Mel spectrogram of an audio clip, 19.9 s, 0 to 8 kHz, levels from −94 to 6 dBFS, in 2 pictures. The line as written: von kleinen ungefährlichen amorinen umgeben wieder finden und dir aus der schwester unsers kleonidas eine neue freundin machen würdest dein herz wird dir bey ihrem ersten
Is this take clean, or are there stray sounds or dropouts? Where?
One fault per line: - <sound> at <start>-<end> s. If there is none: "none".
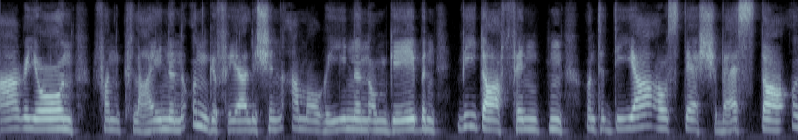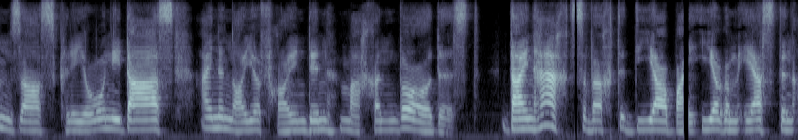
- dropout at 17.1-17.2 s
- dropout at 18.5-18.6 s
